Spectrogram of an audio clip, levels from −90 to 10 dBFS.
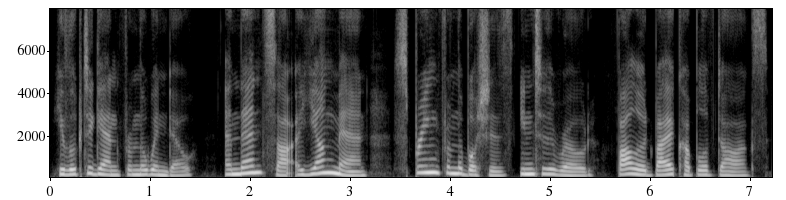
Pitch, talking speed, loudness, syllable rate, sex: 220 Hz, 210 wpm, -14 LUFS, 5.2 syllables/s, female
